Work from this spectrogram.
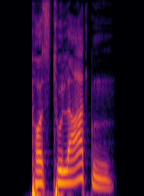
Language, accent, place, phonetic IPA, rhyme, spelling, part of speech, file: German, Germany, Berlin, [pɔstuˈlaːtn̩], -aːtn̩, Postulaten, noun, De-Postulaten.ogg
- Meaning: dative plural of Postulat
